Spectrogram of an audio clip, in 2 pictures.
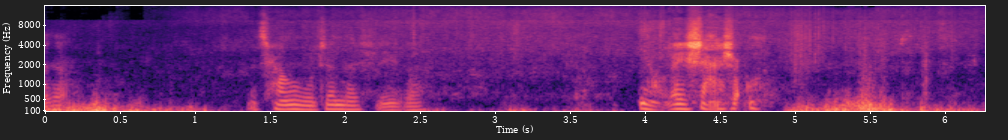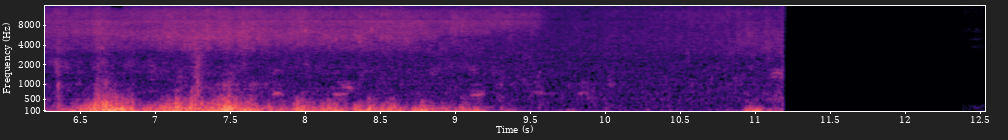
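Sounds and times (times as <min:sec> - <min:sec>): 
low handling thumps on river peninsula: 0:00.0 - 0:09.9
steady airy hiss: 0:00.8 - 0:11.2
speech: 0:01.4 - 0:02.7, 0:04.0 - 0:05.5.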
